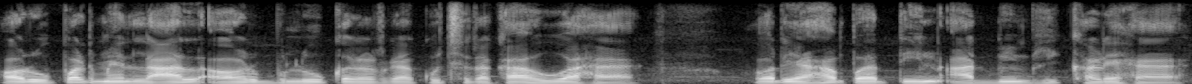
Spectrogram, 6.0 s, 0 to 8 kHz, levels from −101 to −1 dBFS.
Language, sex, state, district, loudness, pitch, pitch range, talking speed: Hindi, male, Jharkhand, Palamu, -18 LUFS, 130 Hz, 125-140 Hz, 190 wpm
